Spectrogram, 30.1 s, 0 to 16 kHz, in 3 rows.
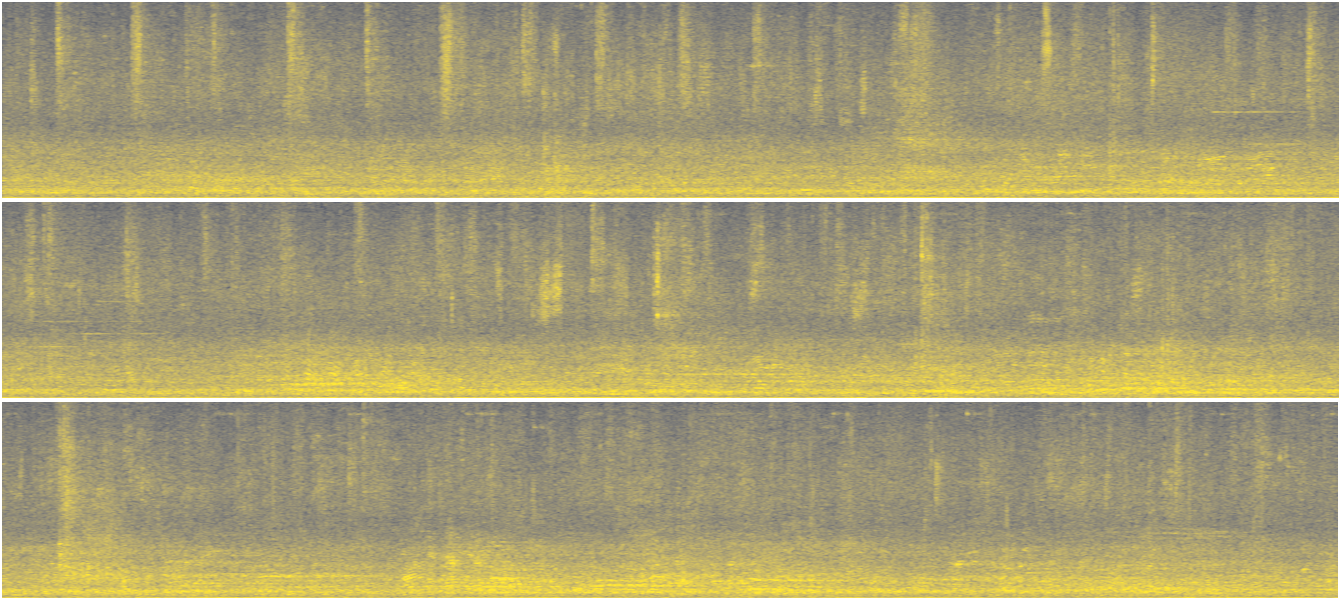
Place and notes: Park Station, Johannesburg, South Africa - walking into Park Station...
coming from Gautrain Station walking over into Park Station...
7 November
